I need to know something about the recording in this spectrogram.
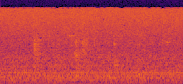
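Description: Marker pen writing Chinese characters on a whiteboard: a few faint short ticks and scratches of the strokes over a steady background hiss and hum.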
